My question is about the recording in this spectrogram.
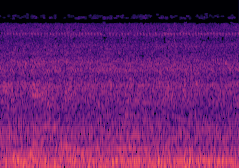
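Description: Steady drone of a large honeybee swarm buzzing around the hive box, a low hum with no breaks; the bees are stirred up and not yet calm.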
